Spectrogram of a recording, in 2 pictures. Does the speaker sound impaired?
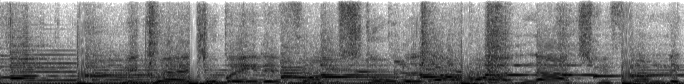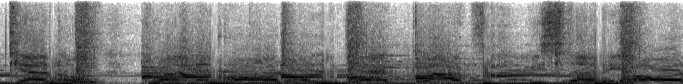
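No.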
